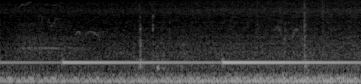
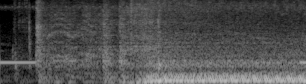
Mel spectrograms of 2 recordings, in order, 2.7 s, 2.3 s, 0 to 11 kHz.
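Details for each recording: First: 2013 Chevy Silverado 2500HD with code P0340 camshaft position sensor circuit fault: starter churns steadily about four seconds, engine tries to catch but never fires, with a steady chime; extended crank, no start, attributed to the cam sensor fault. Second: 2013 Chevy Silverado 2500HD after repairing a camshaft position sensor circuit fault (P0340, long crank complaint) and clearing codes: brief crank, catches within a second and settles to a smooth even idle; normal quick start, no DTCs.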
